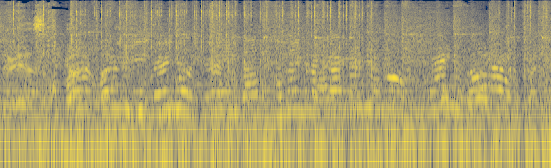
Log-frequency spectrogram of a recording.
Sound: indistinct background chatter; upbeat music

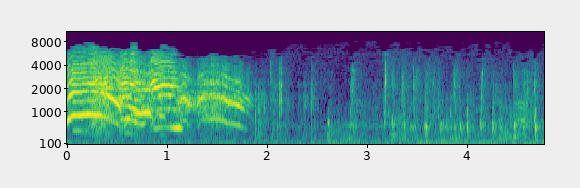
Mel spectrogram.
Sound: shouting

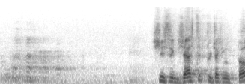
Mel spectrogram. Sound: laughter

